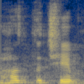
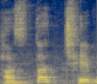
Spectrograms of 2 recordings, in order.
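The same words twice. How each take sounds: First: हस्तक्षेप with short middle vowel; correct form. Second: हस्तक्षेप with long aa after t; wrong form. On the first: Teacher corrects for learners, हस्तक्षेप without long aa. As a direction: say हस्तक्षेप as "hast-chhep". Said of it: "हस्तक्षेप होता है". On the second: Teacher rejects the error, हस्तक्षेप with long middle aa. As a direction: say हस्तक्षेप as "hastaa-chhep". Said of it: "हस्तक्षेप नहीं होता". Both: Shown as a demonstration.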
